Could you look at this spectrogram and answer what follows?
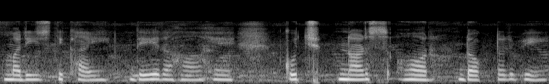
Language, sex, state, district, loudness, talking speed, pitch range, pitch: Hindi, female, Madhya Pradesh, Dhar, -15 LUFS, 110 wpm, 210-230 Hz, 220 Hz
